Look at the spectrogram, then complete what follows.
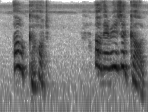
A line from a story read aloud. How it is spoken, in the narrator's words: Marie gasped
